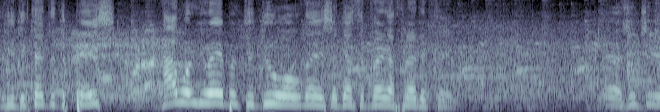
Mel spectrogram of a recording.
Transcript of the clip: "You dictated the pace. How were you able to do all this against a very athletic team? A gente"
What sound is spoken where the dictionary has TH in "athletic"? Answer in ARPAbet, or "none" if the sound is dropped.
TH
